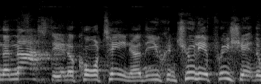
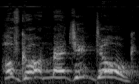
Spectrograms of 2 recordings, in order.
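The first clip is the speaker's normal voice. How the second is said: homeless bloke; 6 semitones higher than usual. Retold or imitated. And he went.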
